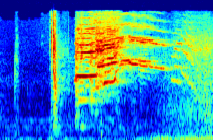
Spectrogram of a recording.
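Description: A sharp click, then a loud, wavering high squeak lasting under a second as a glass shop door is pushed open; a low steady rumble follows.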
